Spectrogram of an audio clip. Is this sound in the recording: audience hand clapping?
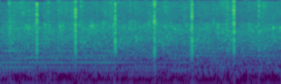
yes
